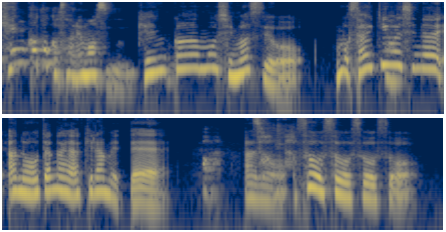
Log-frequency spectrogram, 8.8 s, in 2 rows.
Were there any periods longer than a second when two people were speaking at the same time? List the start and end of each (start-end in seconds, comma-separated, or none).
none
